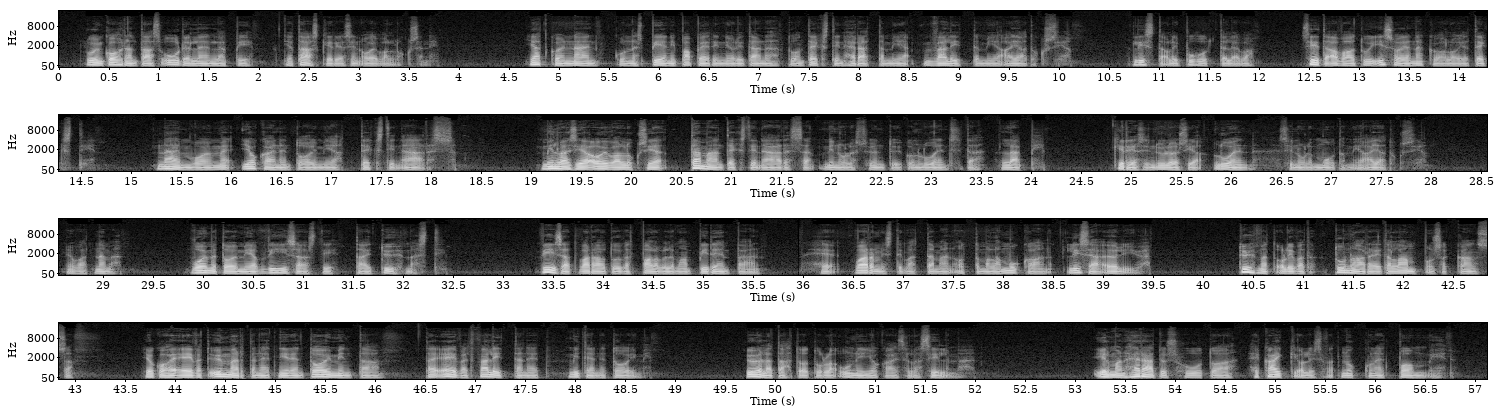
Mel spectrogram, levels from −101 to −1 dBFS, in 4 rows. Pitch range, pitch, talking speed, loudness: 90-105 Hz, 95 Hz, 105 wpm, -22 LUFS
